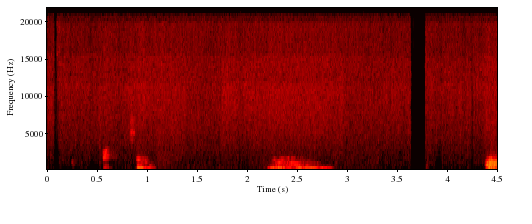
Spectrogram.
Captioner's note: cat meows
